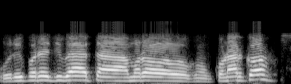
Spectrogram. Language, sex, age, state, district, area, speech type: Odia, male, 60+, Odisha, Cuttack, urban, conversation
